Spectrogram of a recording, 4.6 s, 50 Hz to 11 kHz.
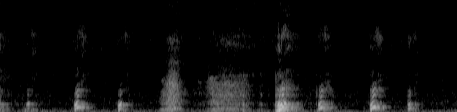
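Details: A 12-year-old West Highland White Terrier dreams while asleep indoors. Muffled yips and soft woofs come about every half second, broken by a couple of breathy, snore-like exhalations in the middle.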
